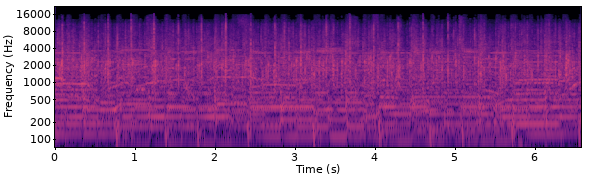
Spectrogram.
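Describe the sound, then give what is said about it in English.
A show audience claps steadily for several seconds as Pete Holmes from You Made It Weird is introduced, the dense applause gradually drawing together into a more unified rhythm, with a sustained tonal hum running underneath. “But it's going to be a really fun show tonight, so please put your hands together in a repeated clapping motion for Mr.”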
